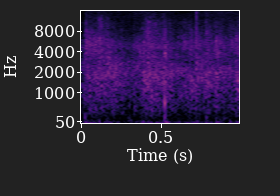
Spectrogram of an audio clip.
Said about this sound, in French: Ah bah oui, on applaudit.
